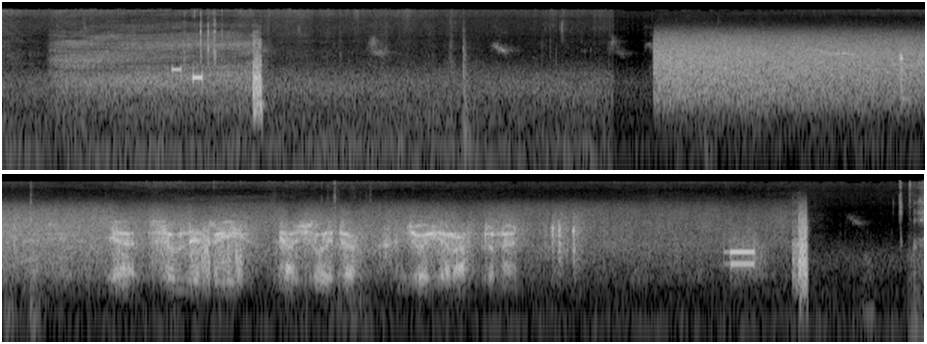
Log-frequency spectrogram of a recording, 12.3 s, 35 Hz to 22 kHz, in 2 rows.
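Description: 2-metre FM transceiver's speaker receiving another station's reply: a hiss opens suddenly about four seconds in and a voice comes through the noise for a few seconds. Near the end it cuts off and two short beeps at two pitches sound, followed by a click; there is also a short faint beep about a second in.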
